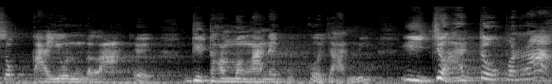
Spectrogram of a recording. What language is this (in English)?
Indonesian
